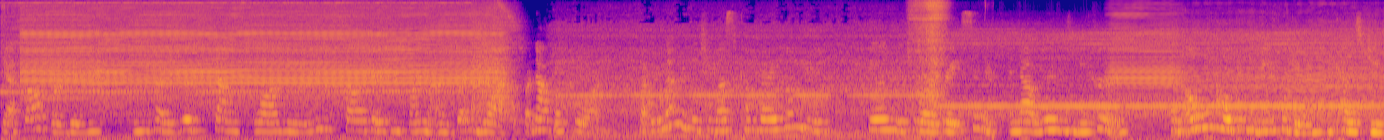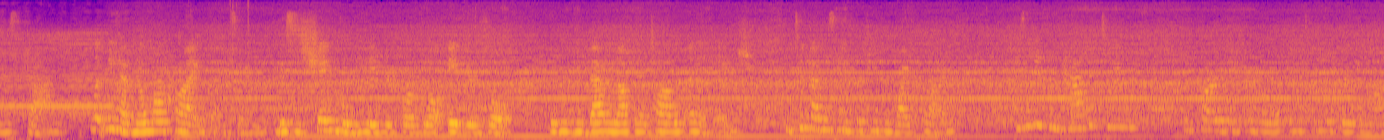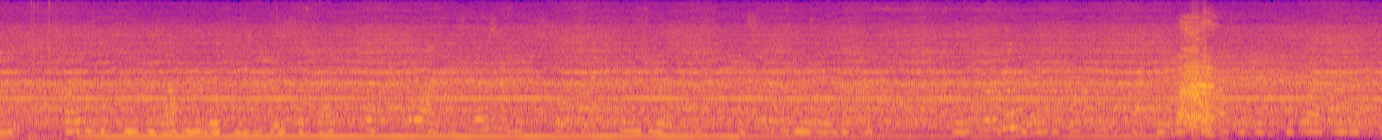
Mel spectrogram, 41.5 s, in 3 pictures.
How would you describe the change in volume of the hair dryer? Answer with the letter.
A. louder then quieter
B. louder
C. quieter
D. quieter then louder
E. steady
B.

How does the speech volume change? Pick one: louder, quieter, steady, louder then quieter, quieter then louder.
louder then quieter.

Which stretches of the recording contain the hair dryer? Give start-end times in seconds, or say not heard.
0.0-41.4.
